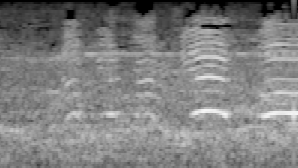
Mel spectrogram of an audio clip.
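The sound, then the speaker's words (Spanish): A steady crowd roar fills a football stadium during a Badajoz match while young Badajoz fans shout over it in high-pitched voices, with a couple of louder sustained yells standing out near the end. “Y se escuchan los gritos de los chavalitos de Badajoz.”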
